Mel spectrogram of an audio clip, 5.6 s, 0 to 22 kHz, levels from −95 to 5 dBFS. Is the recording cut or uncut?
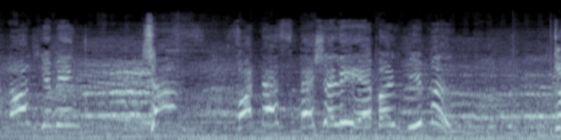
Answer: uncut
